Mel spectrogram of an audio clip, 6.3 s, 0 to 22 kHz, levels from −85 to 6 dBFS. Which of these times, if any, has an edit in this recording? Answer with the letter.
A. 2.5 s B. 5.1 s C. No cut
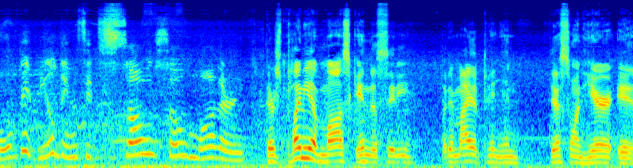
A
